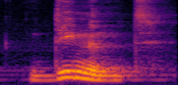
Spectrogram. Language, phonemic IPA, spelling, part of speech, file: Dutch, /ˈdinǝndǝ/, dienend, verb / adjective, Nl-dienend.ogg
- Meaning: present participle of dienen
